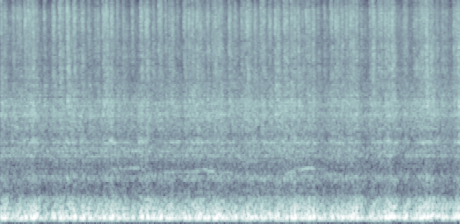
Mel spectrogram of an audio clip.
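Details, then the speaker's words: Car with newly built engine, new fuel system and relocated fuel pump, on racing gas: deep, steady, even rumble with firm low throb and no knocks or rattles; healthy idle. "But let me get this gas in here, man, and I'm gonna crank Big Dolo up, let y'all hear it a little bit."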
